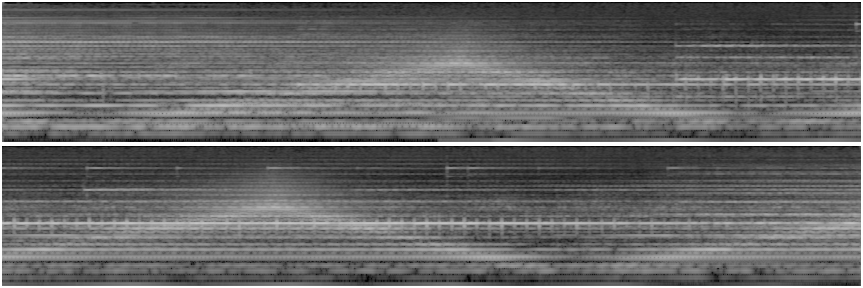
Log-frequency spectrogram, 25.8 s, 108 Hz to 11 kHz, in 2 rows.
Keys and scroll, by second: 6.2 5, 6.4-8.4 Return, 9.8 Return, 25.5 a.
